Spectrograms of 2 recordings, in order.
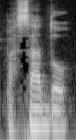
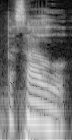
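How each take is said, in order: First: The d is a full stop with tongue contact. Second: The d is a soft fricative without contact. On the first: The speaker calls it wrong. "So we don't say in Spanish pasado" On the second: The speaker calls it right. "We say pasado. ... There's no contact"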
